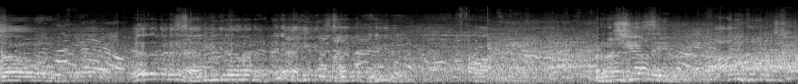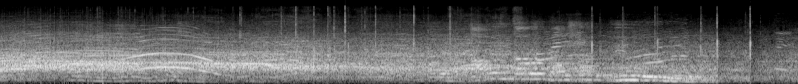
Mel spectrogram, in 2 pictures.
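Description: A large crowd cheers and sings along.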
